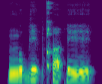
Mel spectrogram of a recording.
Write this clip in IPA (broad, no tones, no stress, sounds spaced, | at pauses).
ŋ o b e b qʼ e ʔ ɾ ɪː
